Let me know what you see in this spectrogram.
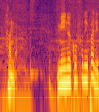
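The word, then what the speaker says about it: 鼻: Il est d'ailleurs intéressant de dire que le nez qui se prononce aussi hana, mais qui ne détient pas néanmoins le même kanji, se prononce ainsi de par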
